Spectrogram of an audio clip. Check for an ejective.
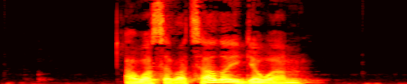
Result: absent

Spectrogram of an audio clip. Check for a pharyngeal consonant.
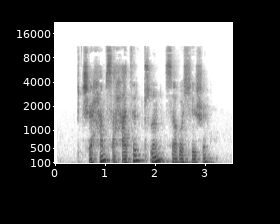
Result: present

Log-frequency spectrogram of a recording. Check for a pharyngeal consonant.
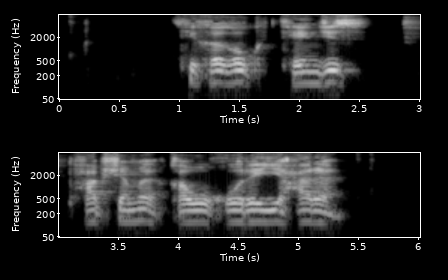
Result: present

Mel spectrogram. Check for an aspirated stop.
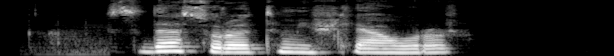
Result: present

